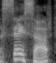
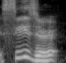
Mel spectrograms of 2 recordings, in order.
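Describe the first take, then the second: First: Cesar as seh-SAR, Spanish style; Spanish pronunciation. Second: Caesar in the English way, SEE-zer; English pronunciation. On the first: Host correcting himself, Cesar attempted in Spanish pronunciation. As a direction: say Cesar with an s sound, stressing the end. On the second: Host first tries the name, Caesar in plain English. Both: Shown as a demonstration. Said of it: "so hard for me to do the Spanish accent".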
